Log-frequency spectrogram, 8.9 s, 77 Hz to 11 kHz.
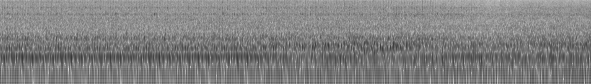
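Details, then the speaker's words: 2001 Cummins dually pickup diesel, rebuilt after its original 53 block cracked at about 240k miles: 56 block with fresh rings, gaskets and bearings, 53 rotating assembly, 50hp VCO injectors. First start after the rebuild, at idle. Firm, regular clatter with no knocks or misses; normal idle. "well as you heard I got the engine running uh here's the evening about eight o'clock really pleased with how it sounds"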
